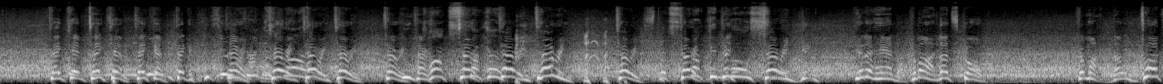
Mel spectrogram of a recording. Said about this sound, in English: Okay, so now you hear the crescendo of the crowd. That's because Terry is now about to get involved and take this to the next level.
